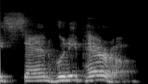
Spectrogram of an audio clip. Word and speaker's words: San Junipero: And actually, although I've always never pronounced it this way, it should be San Junipero, right? It's a Spanish name, like La Jolla and places like that, right? The J should be like a H.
